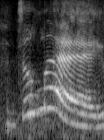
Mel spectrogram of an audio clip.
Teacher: you hear that long a sound right at the end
